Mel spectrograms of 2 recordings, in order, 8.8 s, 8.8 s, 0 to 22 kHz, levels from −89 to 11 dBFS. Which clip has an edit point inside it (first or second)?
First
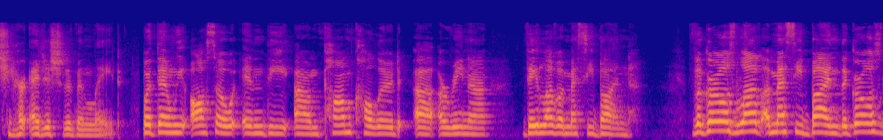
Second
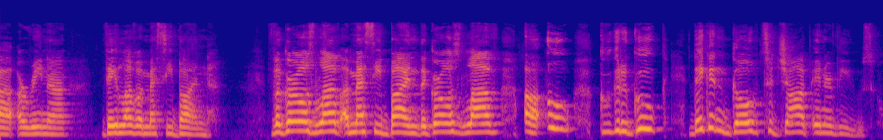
first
